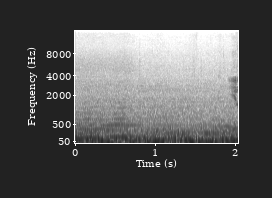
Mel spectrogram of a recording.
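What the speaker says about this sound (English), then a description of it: "It'll still have a little bit of that metallic rasp, but it kind of turns into more of an aggressive, race car-like sound." The 2004 BMW M3's engine gives off a steady, loud, rough drone with low rumble, running close and continuous under conversation inside the car.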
